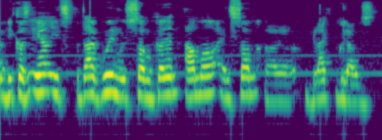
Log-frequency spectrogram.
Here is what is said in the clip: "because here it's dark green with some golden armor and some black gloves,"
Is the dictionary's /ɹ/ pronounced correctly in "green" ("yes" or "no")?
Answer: no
